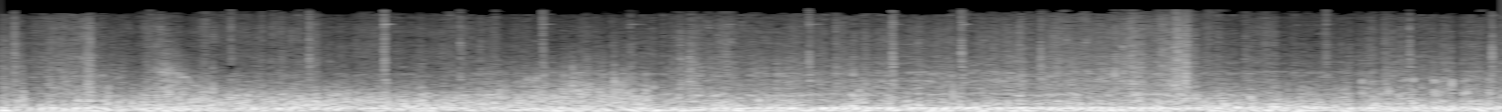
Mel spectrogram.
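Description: Strong wind buffets and roars outdoors.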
